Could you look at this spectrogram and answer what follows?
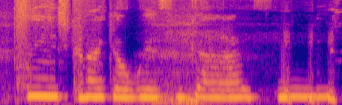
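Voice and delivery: high, eager begging; pleading kid brother. Retold or imitated. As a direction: beg like a little brother.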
